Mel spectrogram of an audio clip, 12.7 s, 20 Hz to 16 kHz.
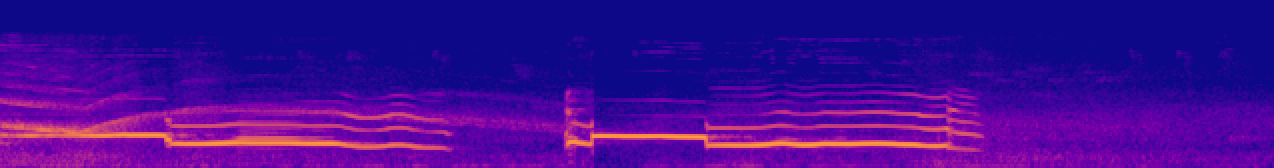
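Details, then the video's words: Early-morning howling by Liza, an Alaskan Malamute, prompted by a passing ambulance at 6 AM. The siren's sweep opens, then two sustained, wavering howls follow, each stepping from a higher note to a lower one and trailing off. "Early morning howling of Alaskan Malamute"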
